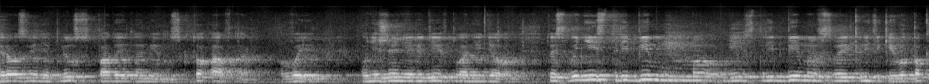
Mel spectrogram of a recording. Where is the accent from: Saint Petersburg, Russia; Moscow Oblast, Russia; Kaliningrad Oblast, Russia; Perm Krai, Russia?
Saint Petersburg, Russia; also born or lived in New York, United States; now in Moscow, Russia; проживал в Нью-Йорке. Полгода тому назад по приглашению друга москвича переехал с семьей в Москву. Все мы петербуржцы.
